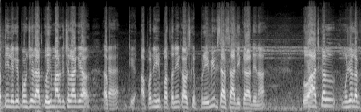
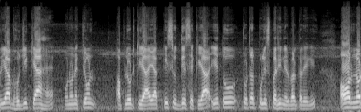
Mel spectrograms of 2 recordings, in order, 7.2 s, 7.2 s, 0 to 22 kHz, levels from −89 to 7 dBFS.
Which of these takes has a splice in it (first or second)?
first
